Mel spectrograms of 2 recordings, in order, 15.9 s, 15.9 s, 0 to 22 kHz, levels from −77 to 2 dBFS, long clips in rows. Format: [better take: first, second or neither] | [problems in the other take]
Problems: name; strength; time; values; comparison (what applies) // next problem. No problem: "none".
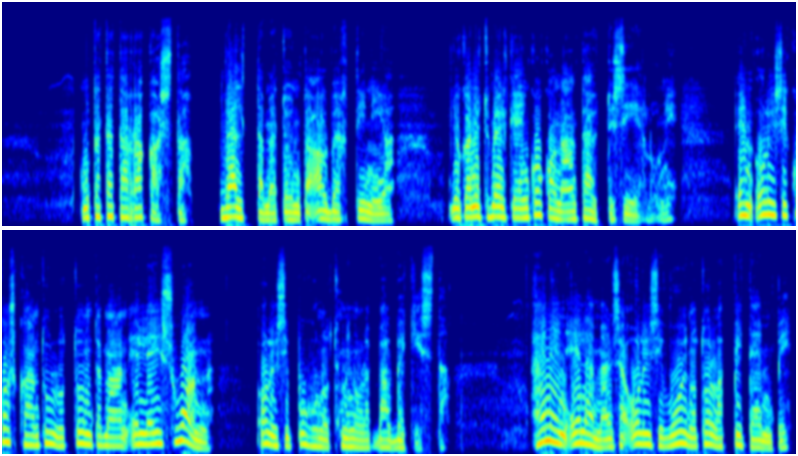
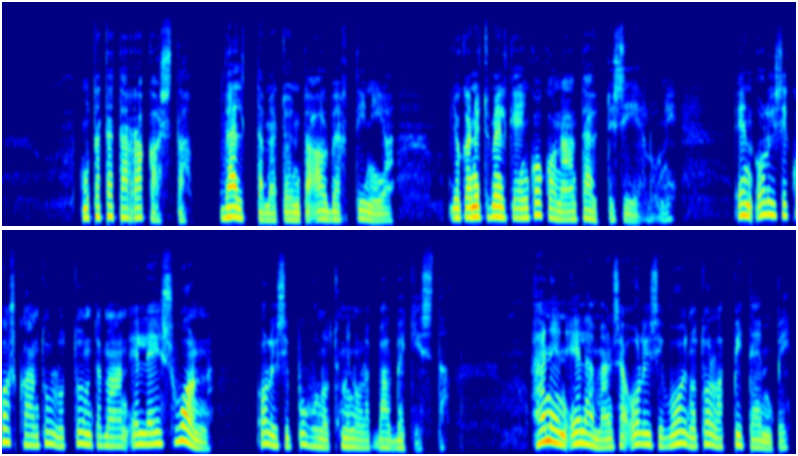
second | distortion; heavy; 7 dB below the speech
